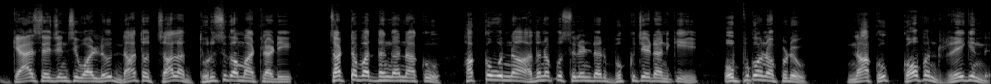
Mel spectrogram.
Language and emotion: Telugu, angry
